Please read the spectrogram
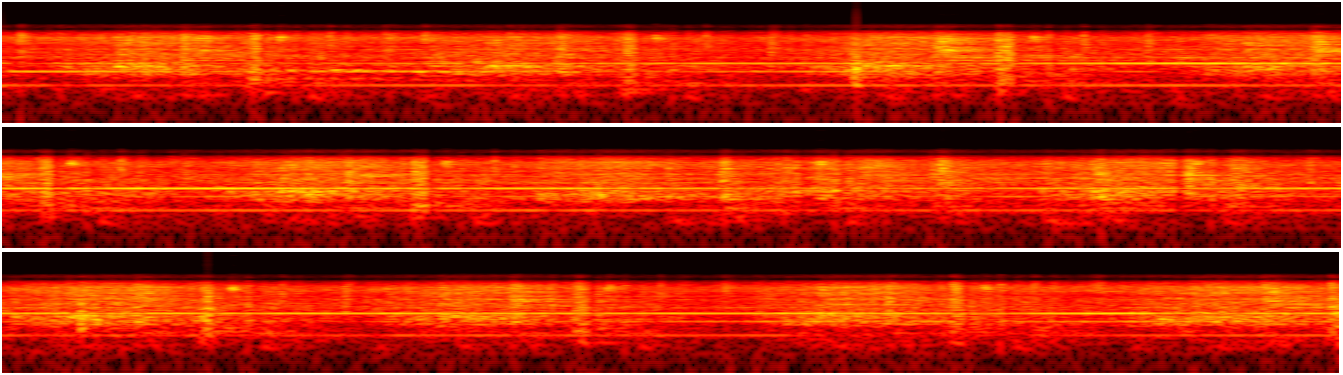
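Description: SPAN vertical form-fill-seal packaging machine with its weigher, running: an uneven mechanical clatter over a steady hum of several tones.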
